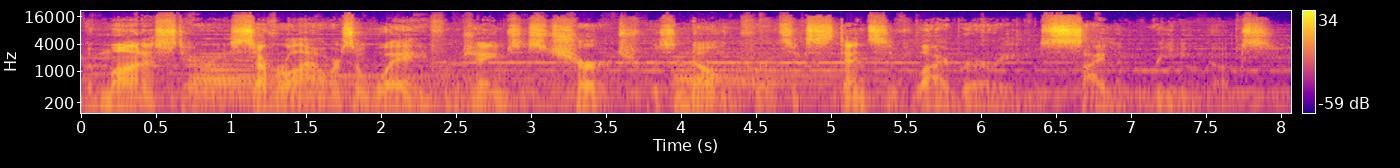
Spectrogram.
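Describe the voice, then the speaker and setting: Deep male storyteller over music. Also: lively intonation, a little slow, few pauses. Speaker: narrator. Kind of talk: scripted dramatic fiction narration. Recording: music bed under the voice.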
